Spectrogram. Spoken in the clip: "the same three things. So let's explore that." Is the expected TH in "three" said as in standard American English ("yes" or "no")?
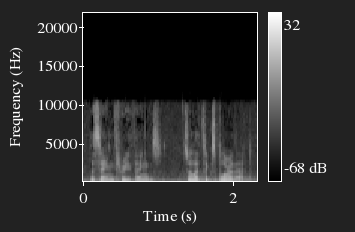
yes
